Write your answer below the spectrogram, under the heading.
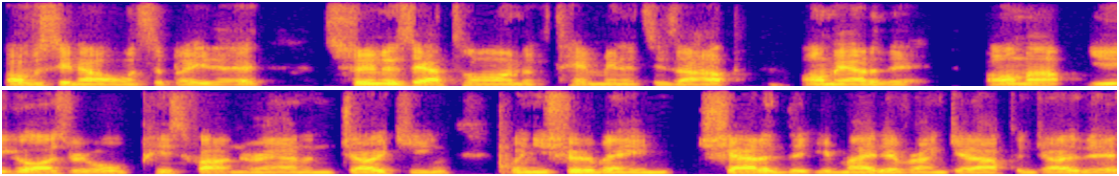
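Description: A man speaks at a fairly quick pace and medium pitch, with little pitch movement and a fairly bright tone. The sound is dry and close, with no echo.

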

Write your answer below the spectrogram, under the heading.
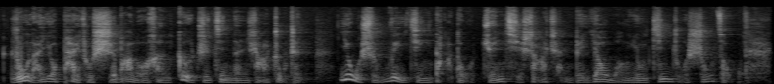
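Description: Speaking at a fairly slow pace, a man uses a fairly low pitch with ordinary pitch variation and big swings in loudness. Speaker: storyteller. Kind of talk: animated storytelling commentary. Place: home room. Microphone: lapel.

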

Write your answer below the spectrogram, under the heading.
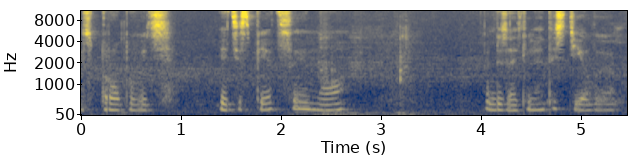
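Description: Soft-spoken and somewhat breathy, a woman speaks at a very slow pace over light background noise. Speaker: spice review creator. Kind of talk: casual ASMR-style review chat. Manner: soft, quiet ASMR voice. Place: home room.

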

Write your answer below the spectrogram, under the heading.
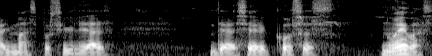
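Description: A man speaks at a very slow pace with fairly even intonation. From Guerrero, Mexico (Coyuca de Benítez); Guerrero, Mexico. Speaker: peasant organizer and rural university founder; interviewee. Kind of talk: interview; interview answer. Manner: halting. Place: garden. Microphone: lapel.

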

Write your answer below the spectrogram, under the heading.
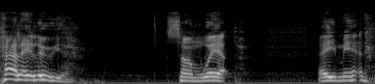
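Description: Music plays in the background as a man with a Southern US accent talks in an animated tone. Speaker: pastor. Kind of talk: sermon. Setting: church. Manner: animated, fervent preaching, punctuated by frequent "amen" calls; repetitive, rhythmic, building call-and-response cadence.

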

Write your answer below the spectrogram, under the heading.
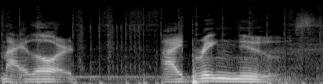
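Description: A man in a put-on character voice at medium pitch, with clear music in the background. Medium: audio drama.

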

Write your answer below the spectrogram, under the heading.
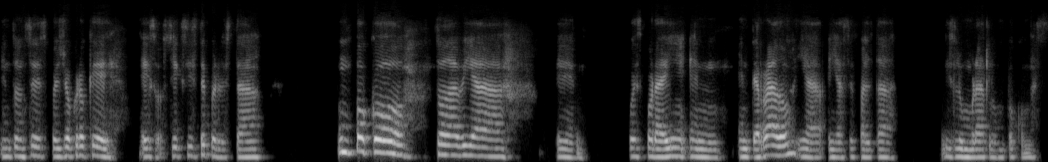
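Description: A woman speaks at a very slow pace with long, frequent pauses. Her pitch is fairly low, with ordinary pitch variation. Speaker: filmmaker. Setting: video call.

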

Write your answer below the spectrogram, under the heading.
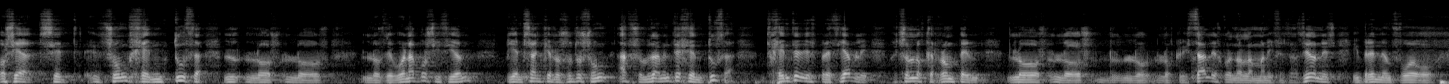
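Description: In a normal speaking voice at medium pitch, a man talks fairly slowly with lively intonation. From Cartagena, Spain. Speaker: retired English teacher. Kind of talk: radio panel discussion. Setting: radio studio.

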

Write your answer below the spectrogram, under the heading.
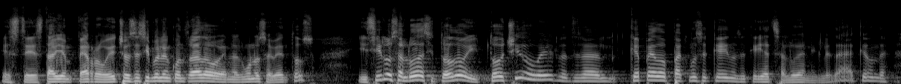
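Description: A man with a Mexican accent, very fast and fairly high-pitched, with very wide pitch swings against a quiet background. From Mexico. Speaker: podcast host. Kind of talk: casual chat. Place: home room. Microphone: studio mic.

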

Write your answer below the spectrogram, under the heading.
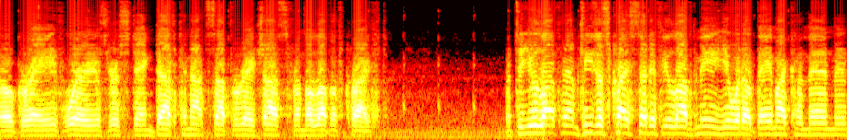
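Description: The man speaks at a fairly quick pace. His pitch shows ordinary variation. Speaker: street preacher. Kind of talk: street preaching through a megaphone. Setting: outdoors, outside a clinic. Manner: loud, forceful, fervent. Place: car.

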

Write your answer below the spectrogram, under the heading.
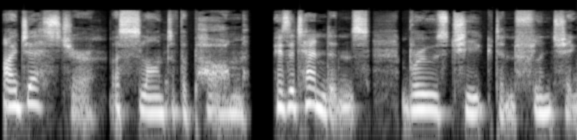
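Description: The pitch moves in an ordinary way. This is reading aloud in a natural voice.

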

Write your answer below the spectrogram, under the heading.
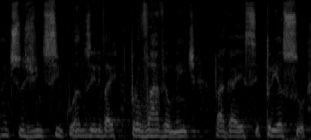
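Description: A man's fairly high, somewhat breathy voice with a dark, mellow tone, moderate pace and fairly even intonation. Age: 60s. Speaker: researcher and expert witness on violence; witness. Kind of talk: testimony at a parliamentary hearing. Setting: senate committee hearing room. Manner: formal. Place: meeting room. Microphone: podium.

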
